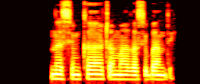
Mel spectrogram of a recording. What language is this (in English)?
Pashto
